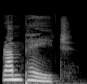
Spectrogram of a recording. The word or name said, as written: rampage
